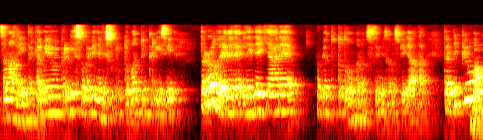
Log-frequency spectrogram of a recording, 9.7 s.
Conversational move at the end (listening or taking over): listening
